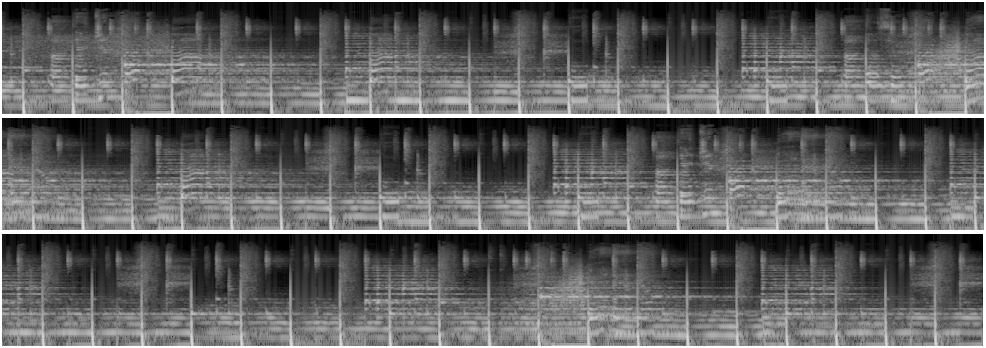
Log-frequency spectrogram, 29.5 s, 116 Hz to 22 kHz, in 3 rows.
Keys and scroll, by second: 1.1 Return, 2.3 space, 3.6 space, 16.8 space, 18.6 ctrl+t, 20.7 Return, 25.0 Down, 26.1 space.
